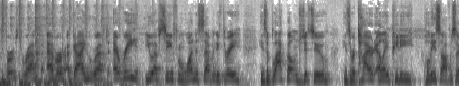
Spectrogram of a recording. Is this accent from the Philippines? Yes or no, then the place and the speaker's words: yes; Philippines; Oh, I'm Filipino.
